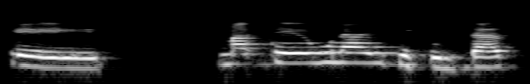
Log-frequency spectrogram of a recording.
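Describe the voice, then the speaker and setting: A woman's voice: a little high, slow, no room sound. A young woman student answering interview questions thoughtfully, hesitating with many fillers. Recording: tinny phone-like call audio.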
